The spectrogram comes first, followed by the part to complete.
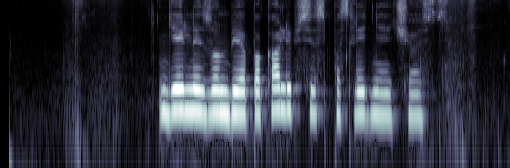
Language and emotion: Russian, neutral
